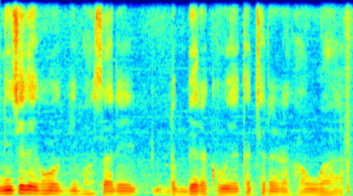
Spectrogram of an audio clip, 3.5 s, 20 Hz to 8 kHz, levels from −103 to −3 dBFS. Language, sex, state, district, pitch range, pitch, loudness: Hindi, male, Madhya Pradesh, Katni, 110-125 Hz, 120 Hz, -21 LUFS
